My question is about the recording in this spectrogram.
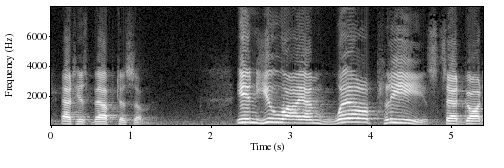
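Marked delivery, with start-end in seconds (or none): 2.3-4.9 slow, raised voice of God; solemn divine voice. Acted. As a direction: speak as God, slow and grand. Quoting God's voice slowly.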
